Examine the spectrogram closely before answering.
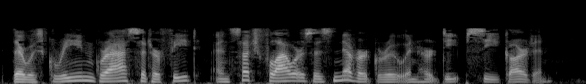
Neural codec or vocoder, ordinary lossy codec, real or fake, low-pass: codec, 16 kHz, 4 kbps, X-Codec, HuBERT features, trained on LibriSpeech; MP3, 24 kbps; fake; 5.4 kHz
